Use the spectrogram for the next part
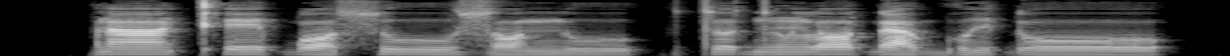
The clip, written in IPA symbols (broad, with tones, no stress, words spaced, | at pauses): ɾã˦ kʼe˦ɓɔ˨suː˦˨ zɔ˨nu˨ | tʊ˦dũ˦lɔ˦ ɗa˨ɡʷi˨ɗoː˨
